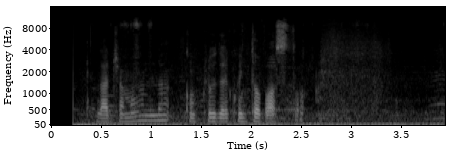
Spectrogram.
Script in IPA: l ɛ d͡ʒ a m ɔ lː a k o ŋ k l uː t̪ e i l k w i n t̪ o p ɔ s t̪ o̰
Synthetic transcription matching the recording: l a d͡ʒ a m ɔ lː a k o ŋ k l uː d̪ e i l k w i n t̪ o p ɔ s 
